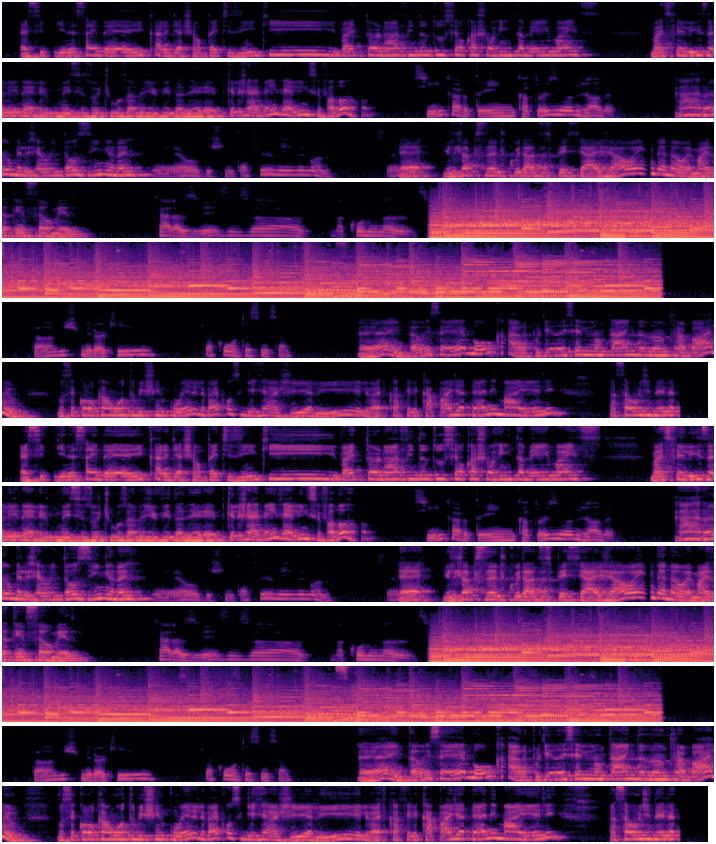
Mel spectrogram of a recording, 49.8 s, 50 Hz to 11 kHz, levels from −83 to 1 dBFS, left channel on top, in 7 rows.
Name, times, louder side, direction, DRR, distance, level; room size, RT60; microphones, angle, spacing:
voice 1, 0.2-6.0 6.5-10.8 13.8-15.8 18.2-22.2 31.9-32.3 39.1-49.5, right 2 dB, 55° right, 1.1 m, -32 dB
voice 2, 11.2-13.3 15.7-17.5 18.1-18.4 22.9-29.5 29.8-31.0 31.8-35.1 35.9-37.2 37.6-38.5, equal, ahead, 2.6 m, -41 dB
sound 1, 25.6-35.1, left 2 dB, 15° left, 0.4 m, -22 dB
head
